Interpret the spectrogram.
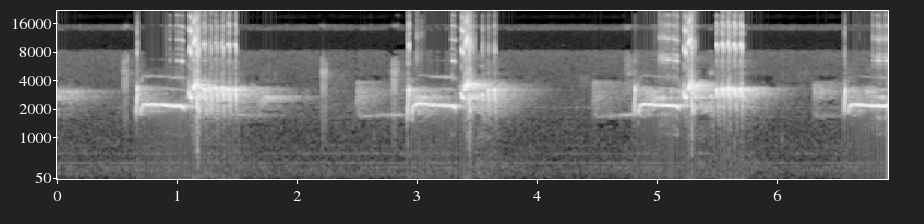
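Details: Prenjak, or bar-winged prinia, as a lure sound: strident, buzzy phrases with a bright rising whistle, about four in seven seconds, delivered at a steady, loud level over silence.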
